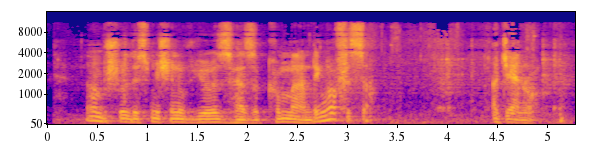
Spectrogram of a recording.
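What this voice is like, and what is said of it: German accent. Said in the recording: “a great, great accent. This is a German accent.”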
